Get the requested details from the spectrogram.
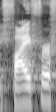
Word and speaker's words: Pfeiffer: Well, you know how sometimes the word P can be pronounced like an F? Like the name Pfeiffer, for example, P-F-E. So I said faith with a P, though, P-F-A-I-T-H.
